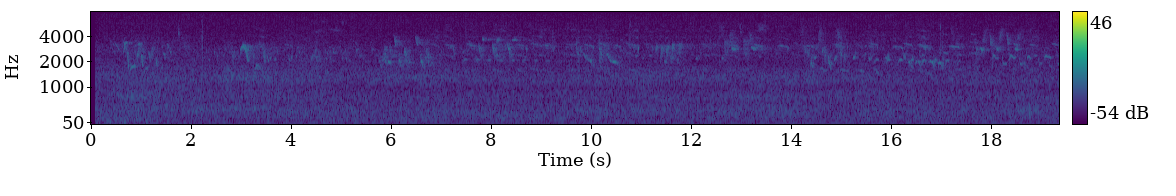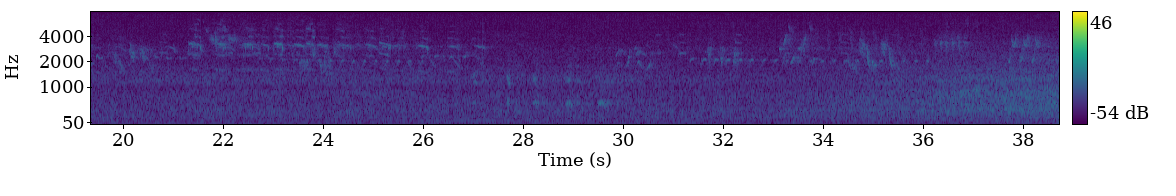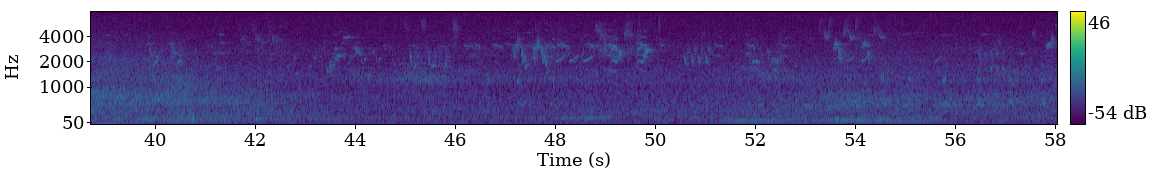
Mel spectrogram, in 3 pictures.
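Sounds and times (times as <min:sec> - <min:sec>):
birds chirping: 0:00.1 - 0:58.0
steady background hiss: 0:00.1 - 0:58.0.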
